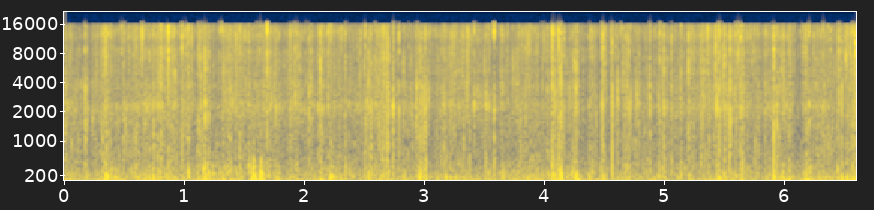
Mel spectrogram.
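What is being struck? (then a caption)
Dried wheat ears and stalks. A bunch of dry wheat ears and stalks hangs in front of the microphone while the fingertips of both hands stroke, scratch and rustle the dry ears. The result is a steady, bright crinkling and crackling with many short, dense snaps and very little low end.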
